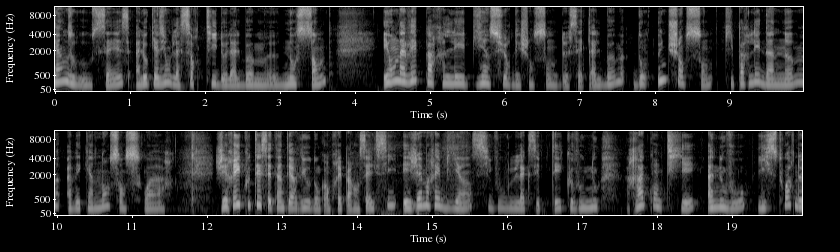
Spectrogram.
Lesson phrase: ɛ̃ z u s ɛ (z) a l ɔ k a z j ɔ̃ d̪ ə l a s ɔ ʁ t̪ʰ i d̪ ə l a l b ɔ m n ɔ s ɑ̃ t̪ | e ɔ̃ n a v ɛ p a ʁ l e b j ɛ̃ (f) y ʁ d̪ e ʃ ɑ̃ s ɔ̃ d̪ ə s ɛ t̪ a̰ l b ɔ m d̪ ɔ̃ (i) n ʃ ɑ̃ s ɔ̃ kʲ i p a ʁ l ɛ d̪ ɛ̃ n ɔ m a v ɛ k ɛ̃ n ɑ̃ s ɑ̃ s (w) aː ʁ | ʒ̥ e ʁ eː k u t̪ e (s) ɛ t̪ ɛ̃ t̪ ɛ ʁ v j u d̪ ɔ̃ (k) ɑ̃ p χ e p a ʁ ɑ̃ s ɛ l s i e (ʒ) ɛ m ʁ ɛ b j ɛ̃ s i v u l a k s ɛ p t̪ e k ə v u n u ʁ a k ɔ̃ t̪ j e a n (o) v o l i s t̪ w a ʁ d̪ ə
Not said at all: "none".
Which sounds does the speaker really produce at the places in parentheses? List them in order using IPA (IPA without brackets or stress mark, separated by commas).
z, s, y, w, s, k, ʒ, u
